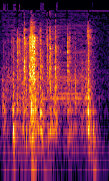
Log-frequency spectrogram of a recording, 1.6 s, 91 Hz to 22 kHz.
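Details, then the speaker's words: 1998 JVC HR-J756MS VHS recorder that had been left outside in water, playing a cassette: uneven clicking and whirring that catches and stops; head drum stalling, rusted drum suspected. "l'impression que ça la tête de lecture qui s'arrête on va vérifier ça de suite"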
